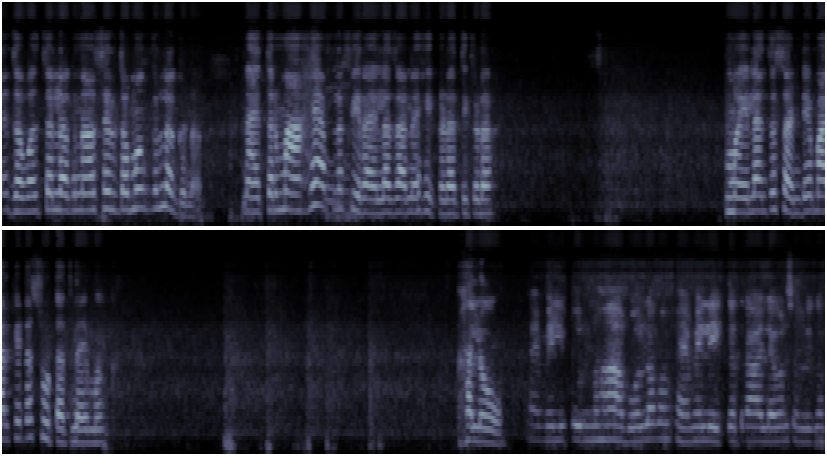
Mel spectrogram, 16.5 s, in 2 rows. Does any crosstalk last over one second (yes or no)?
no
